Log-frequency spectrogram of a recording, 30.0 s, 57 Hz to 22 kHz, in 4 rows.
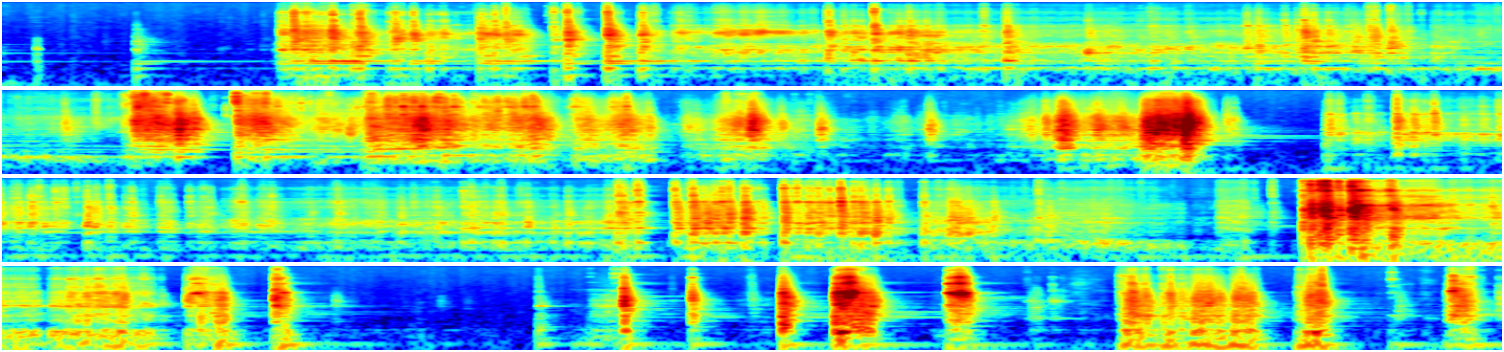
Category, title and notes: Instrument samples > Percussion
drum Scratch STE-005
drum Scratch in the studio recorded in zoom h4n
hi-hats, bassdrum, bass-drum, kick, drum, hihats, Scratch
